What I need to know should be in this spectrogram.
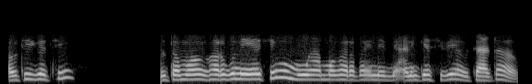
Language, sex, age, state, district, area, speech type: Odia, female, 30-45, Odisha, Nayagarh, rural, conversation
